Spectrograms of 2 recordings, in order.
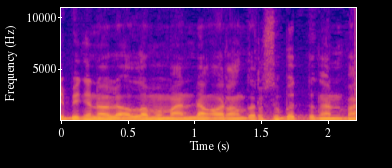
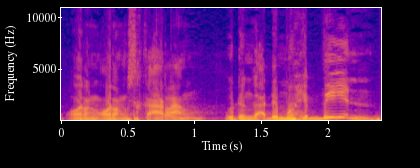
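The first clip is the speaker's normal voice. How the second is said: raised-pitch mock grumble; imitated complaint; 6 semitones higher than usual. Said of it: "Ada orang bilang".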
